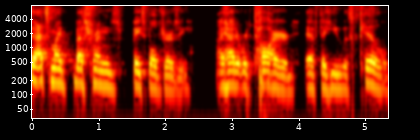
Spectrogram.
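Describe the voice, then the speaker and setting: Someone speaks at a fairly slow pace with a New York accent. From New York City. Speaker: network marketing team member. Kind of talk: personal testimony.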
